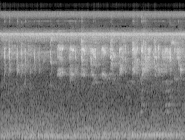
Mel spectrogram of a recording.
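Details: Lure call for swiftlets in a bird house, recently swapped for a new one: quiet opening, then quick chattering high chirps in uneven clusters over a constant high tone.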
